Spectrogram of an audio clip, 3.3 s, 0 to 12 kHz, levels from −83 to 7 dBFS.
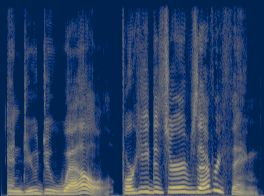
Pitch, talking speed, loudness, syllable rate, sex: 220 Hz, 145 wpm, -19 LUFS, 4.3 syllables/s, female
